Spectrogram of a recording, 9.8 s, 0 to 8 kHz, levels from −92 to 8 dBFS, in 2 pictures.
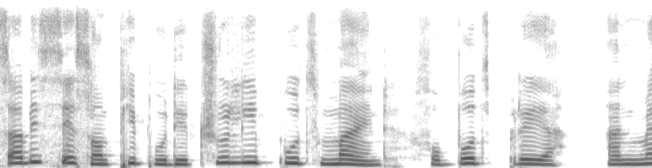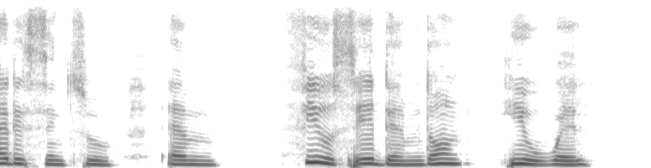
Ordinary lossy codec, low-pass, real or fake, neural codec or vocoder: none; none; fake; codec, 16 kHz, 8 kbps, FreqCodec, larger model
